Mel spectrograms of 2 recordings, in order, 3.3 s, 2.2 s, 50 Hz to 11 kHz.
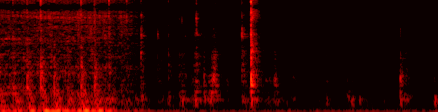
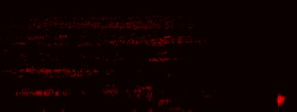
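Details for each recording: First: And do you hear that clicking? That's the sign that these gears are cracked. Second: Bachmann BQ23-7 model diesel locomotive after cracked gears were replaced with 3D-printed gears, run at healthy power: steady airy high whir from motor and gear drive, no clicking; smooth gear drive running without clicking.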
